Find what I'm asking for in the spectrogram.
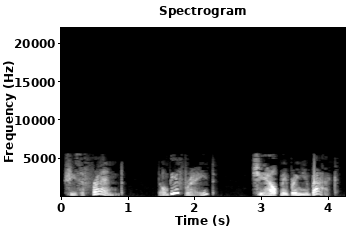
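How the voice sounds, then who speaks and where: A woman voicing a calm male doctor who soothes a frightened patient, in an audiobook reading. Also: on the low side, unhurried, husky, no room sound, dull audio, exaggerated voice. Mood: soothing. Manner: soothing, reassuring. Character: calm, gentle male doctor, middle-aged.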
